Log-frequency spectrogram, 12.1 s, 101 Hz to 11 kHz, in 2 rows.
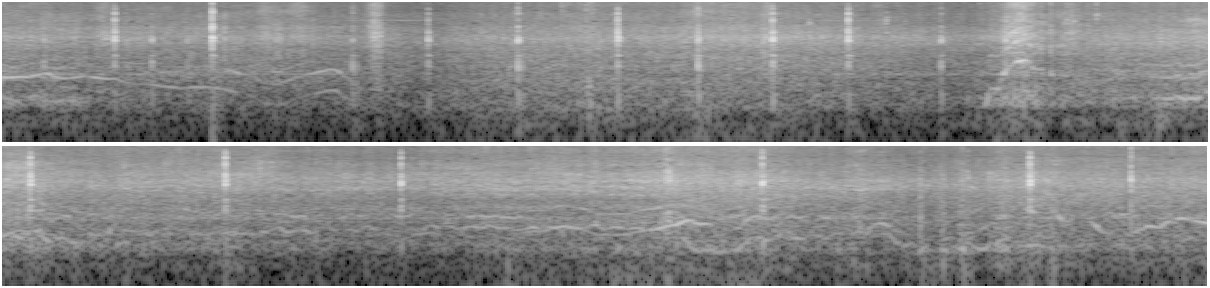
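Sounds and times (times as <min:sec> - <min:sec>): electric motor whine: 0:00.0 - 0:01.8, 0:04.8 - 0:12.0
running water hiss: 0:00.0 - 0:12.0.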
